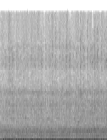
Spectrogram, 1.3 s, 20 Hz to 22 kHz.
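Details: 1975 Honda GL1000 Gold Wing flat-four after water pump re-seal (earlier coolant leak from weep hole): steady, even low rumble at idle, a bit high with choke on, no misses or knocks; no leaking, much less smoke.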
